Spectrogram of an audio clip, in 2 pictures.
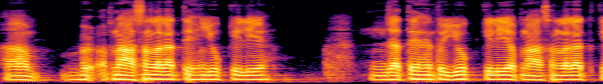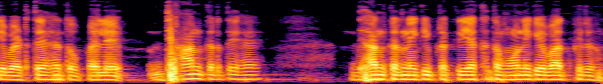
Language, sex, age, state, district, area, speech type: Hindi, male, 30-45, Uttar Pradesh, Jaunpur, rural, spontaneous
